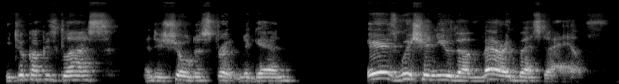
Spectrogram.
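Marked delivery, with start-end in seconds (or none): 3.7-6.1 put-on loud, cheery old man's toast; hearty toast. A narrator's reading. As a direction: raise the glass heartily. Old man raises a toast.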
